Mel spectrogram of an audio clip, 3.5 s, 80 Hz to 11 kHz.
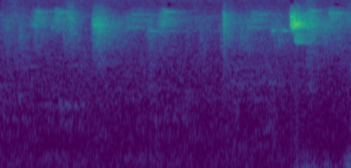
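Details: Velvet-purple coronet (Boissonneaua jardini), a hummingbird, gives thin, very high chips at irregular intervals, the last one loudest, over a faint steady hiss; recorded at Mindo, Ecuador, 22 July 2017 at 15:00. Call.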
